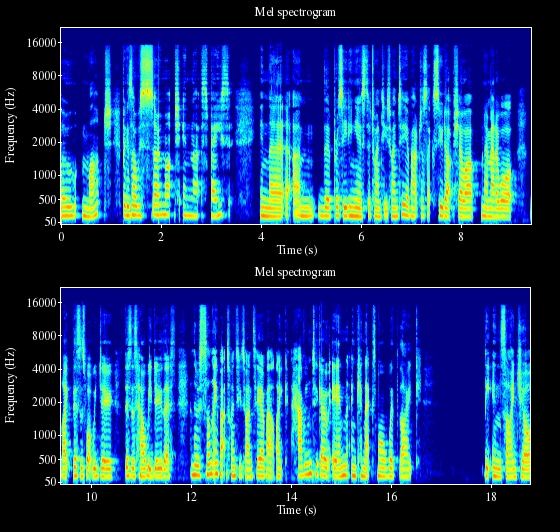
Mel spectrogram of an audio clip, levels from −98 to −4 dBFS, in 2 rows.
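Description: Speech, with a stretch of channel delay (comb filtering) from 1.95 to 3.45 s: one channel lags by about 1.5 ms, so the mono sum cancels at evenly spaced frequencies starting near 300 Hz, sounding hollow and phasey. Unlike flanging, these notches stay fixed rather than sweeping.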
